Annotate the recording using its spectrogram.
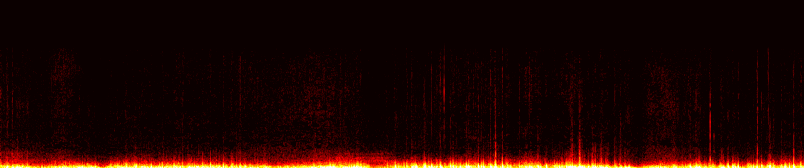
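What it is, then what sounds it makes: Knit fabric beanie scratched over a microphone. Long nails scratch a light blue knit beanie fitted over a microphone. The result is a continuous, muffled, low rustling and scraping with little high content, dipping briefly partway through before the scratching resumes in denser, choppier strokes.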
